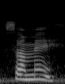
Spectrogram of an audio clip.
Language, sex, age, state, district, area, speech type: Hindi, female, 30-45, Madhya Pradesh, Seoni, urban, read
